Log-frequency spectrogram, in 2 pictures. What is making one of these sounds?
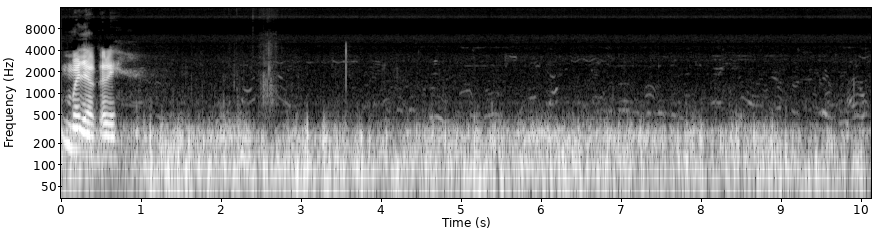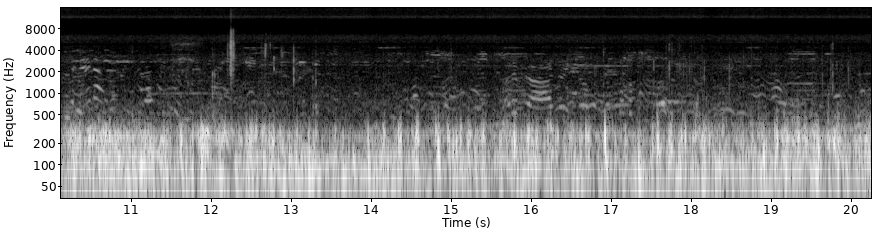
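Wind blows steadily into a microphone outdoors.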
